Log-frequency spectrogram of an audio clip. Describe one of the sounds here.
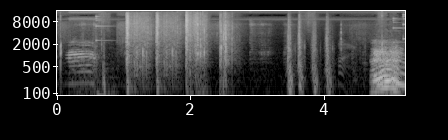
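A sword strikes with sharp thuds.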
